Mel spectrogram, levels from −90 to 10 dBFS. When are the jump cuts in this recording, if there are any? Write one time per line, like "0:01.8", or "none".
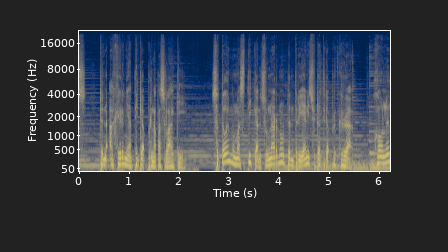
0:02.5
